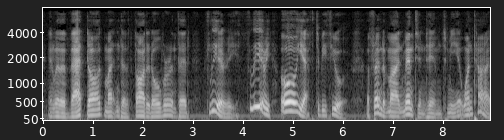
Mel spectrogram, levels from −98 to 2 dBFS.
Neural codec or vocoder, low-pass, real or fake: none; 7.2 kHz; real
